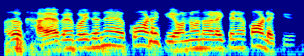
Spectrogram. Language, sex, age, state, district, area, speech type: Odia, male, 18-30, Odisha, Jagatsinghpur, urban, conversation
